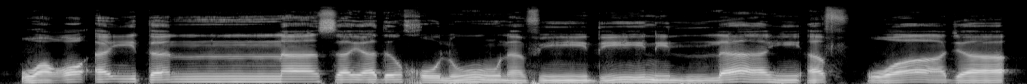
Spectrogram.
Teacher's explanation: را کو موٹا ادا کریں، را کے اوپر زبر ہے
